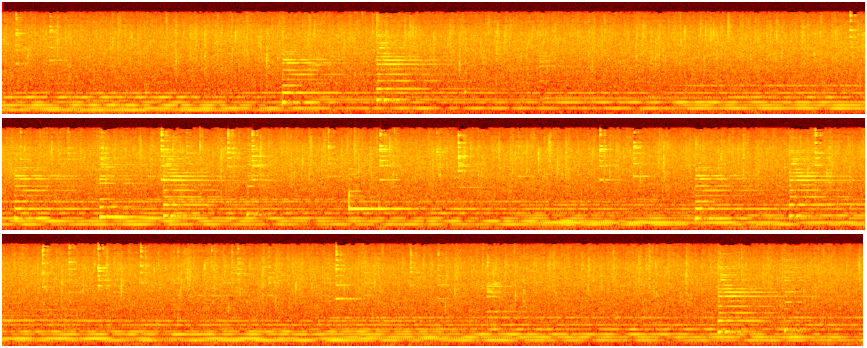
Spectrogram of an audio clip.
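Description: Slow ambient background music: long held chords that shift every few seconds, over a steady rain-like hiss, with small clusters of high bell-like notes about every eight seconds.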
